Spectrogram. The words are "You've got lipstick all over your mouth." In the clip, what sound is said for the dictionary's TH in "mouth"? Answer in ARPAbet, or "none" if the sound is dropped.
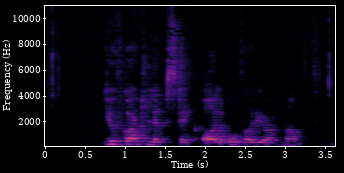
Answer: T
